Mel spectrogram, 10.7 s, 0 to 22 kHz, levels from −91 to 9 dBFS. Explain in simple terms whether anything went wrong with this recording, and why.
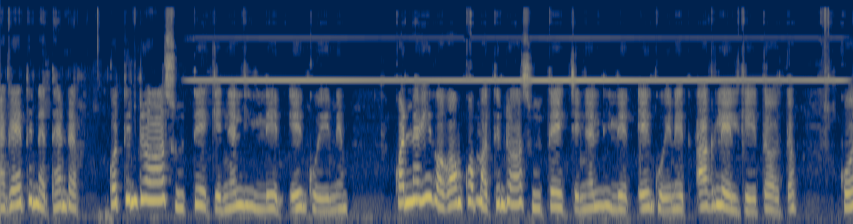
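Feedback whistle from 2.24 s to the end: a thin 5.8 kHz tone under the speech, slowly swelling and fading, likely loudspeaker sound looping back into the microphone.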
